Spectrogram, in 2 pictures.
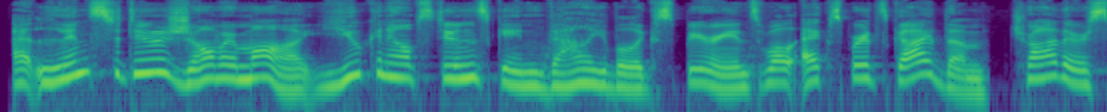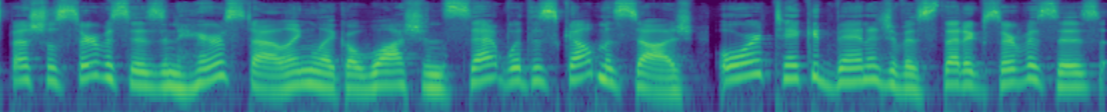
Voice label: hardsell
